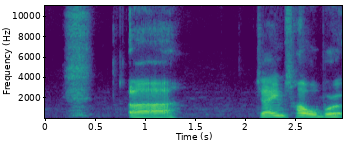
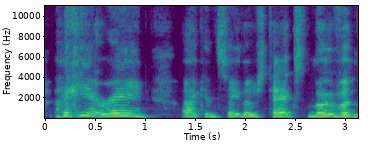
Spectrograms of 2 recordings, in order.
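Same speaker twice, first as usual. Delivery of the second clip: laughing; 8 semitones higher than usual. Real, not acted. Laughing fit on a livestream.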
